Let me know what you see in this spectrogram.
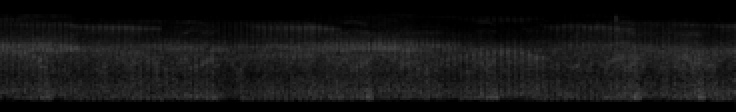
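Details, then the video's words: A full frog chorus from a pond: many callers overlapping in continuous grating trills with slight rises and falls in volume, no gaps and no other clear sounds. "Frog pond- Sound Effect"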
